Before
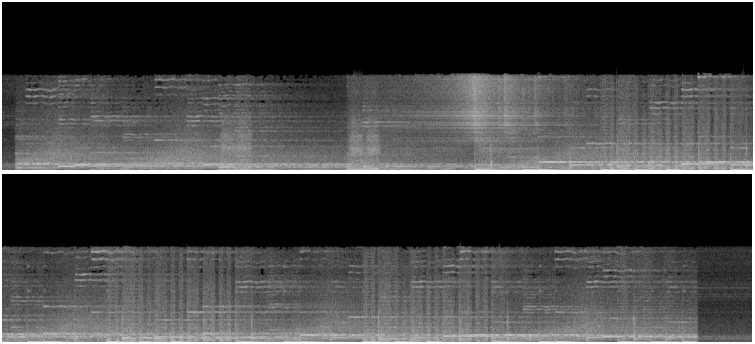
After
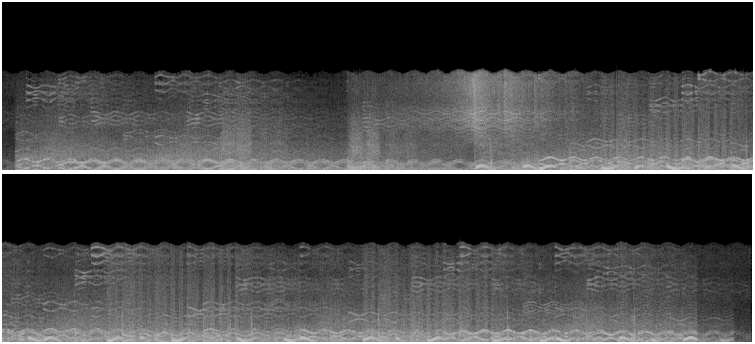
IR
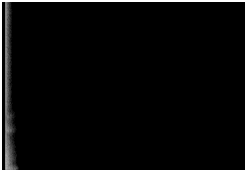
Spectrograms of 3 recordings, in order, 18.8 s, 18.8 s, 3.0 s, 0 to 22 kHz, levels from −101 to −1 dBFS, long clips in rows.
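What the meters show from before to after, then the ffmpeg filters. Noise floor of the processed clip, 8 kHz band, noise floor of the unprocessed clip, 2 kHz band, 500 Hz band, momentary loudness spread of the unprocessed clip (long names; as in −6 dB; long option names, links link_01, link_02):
−42 dBFS, −2.5 dB, −41 dBFS, +2.5 dB, +1.5 dB, 6 LU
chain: -af "aecho=1:1:457:0.316,aeval=exprs='val(0)*sin(2*PI*410*n/s+410*0.5/3.5*sin(2*PI*3.5*n/s))':channel_layout=same"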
